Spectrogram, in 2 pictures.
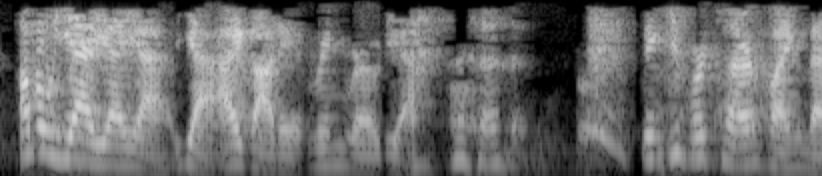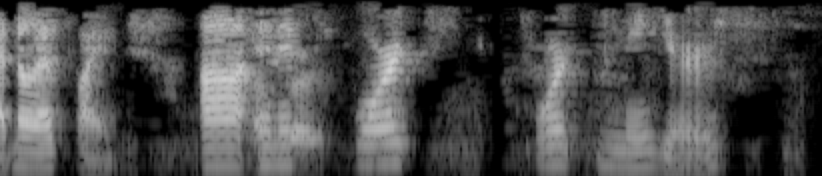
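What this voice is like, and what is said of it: Mexican Spanish accent. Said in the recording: “My accent. It gives me away sometimes ... I'm Mexican”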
